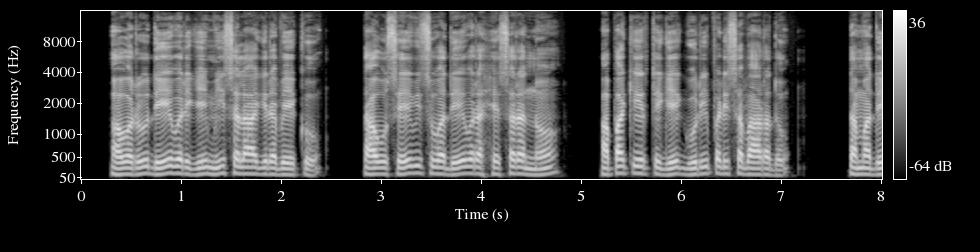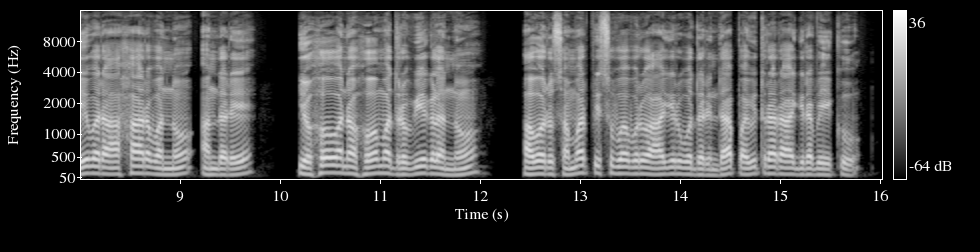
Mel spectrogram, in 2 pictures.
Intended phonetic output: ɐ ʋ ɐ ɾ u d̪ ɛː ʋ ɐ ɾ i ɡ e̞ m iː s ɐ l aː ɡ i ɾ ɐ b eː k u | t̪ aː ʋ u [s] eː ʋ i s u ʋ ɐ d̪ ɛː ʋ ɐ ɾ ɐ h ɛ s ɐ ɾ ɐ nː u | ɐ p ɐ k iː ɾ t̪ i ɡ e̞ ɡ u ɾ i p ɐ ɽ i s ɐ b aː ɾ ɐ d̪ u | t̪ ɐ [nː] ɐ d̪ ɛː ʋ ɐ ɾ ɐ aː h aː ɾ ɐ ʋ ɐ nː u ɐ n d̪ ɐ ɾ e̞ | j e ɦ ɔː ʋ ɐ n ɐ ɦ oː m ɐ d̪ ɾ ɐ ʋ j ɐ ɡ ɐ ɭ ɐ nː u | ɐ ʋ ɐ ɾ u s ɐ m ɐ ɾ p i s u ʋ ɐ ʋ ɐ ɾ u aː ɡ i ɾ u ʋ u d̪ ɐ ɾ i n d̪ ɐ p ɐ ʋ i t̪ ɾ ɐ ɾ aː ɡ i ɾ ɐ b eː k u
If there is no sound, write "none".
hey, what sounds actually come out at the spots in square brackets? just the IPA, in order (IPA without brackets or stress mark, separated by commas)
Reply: s, mː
